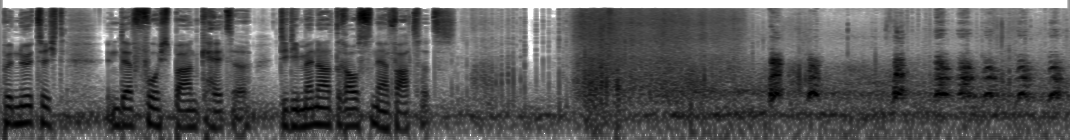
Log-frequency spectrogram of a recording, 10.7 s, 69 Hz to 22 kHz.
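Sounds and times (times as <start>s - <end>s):
speech: 0.0s - 5.0s
light west wind on a cold polar night: 4.6s - 10.6s
restless sled dogs barking, yipping and scraping beside a loaded sled: 7.7s - 8.3s, 8.9s - 10.6s.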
